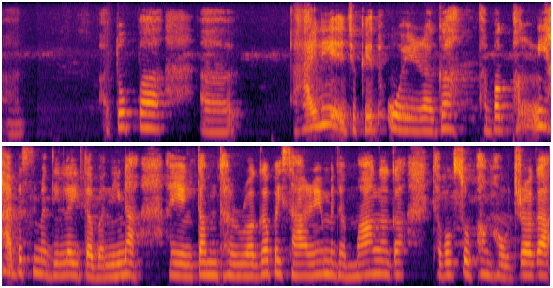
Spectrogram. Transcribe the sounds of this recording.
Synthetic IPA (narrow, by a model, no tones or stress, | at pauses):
ɐ̰topːɐ | ɦajlied͡ʒuketojɾɐɡɐtʰɐbɐk̚pʰɐ̰ŋniɦajbɐsimɐdilɐjtɐbɐninɐhɐjeŋtɐmtʰɐɾɾɐɡɐpɐjsaɾeɐmɐdɐmaŋɐɡɐtʰɐbɐk̚supʰɐŋɦɐwdɾɐɡɐ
